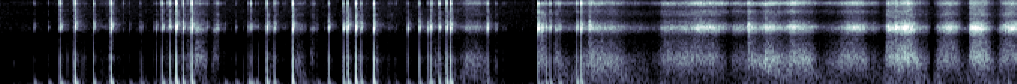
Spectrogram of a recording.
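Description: Fingertips tap a small, hollow, thin clear plastic dome held in the hands, making quick hollow clicks with a low thump that follow one another rapidly for about two and a half seconds. After a brief pause, the fingertips scratch across the plastic in a continuous, swelling rasp with a faint high, bright edge running under it.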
